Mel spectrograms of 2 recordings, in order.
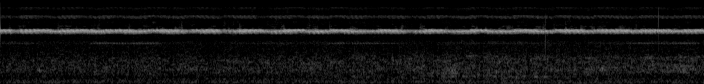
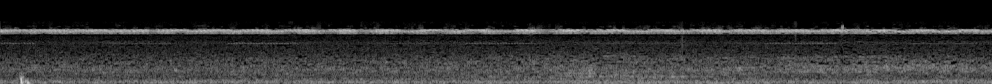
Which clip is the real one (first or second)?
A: second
